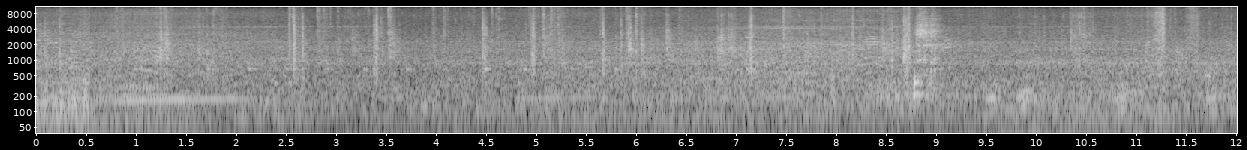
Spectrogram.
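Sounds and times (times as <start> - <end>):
murmur of voices: 0.0 - 12.0
traffic: 0.0 - 12.0.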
